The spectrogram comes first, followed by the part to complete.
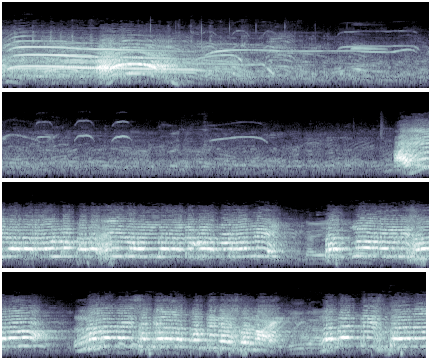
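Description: Men shouting over one another for the first two seconds or so, fading to faint scattered calls; from about eight seconds in, a man's voice over a public-address loudspeaker in long phrases with short breaks.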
